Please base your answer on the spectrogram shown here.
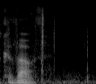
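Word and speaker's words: Kvothe: my name is kavod pronounced nearly the same as quote names are important as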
